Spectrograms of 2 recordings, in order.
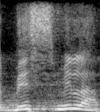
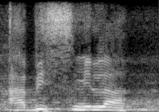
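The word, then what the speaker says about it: بسم الله: Tetap bacanya Bismillah, bukan Bismillah. Terus apa lagi?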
